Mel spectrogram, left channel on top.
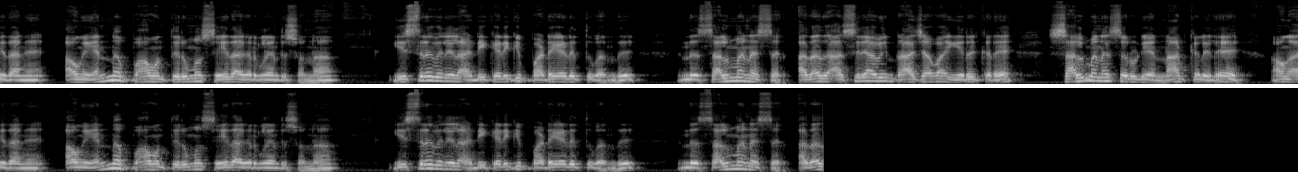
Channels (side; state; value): right; drops out; at 8.2 s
